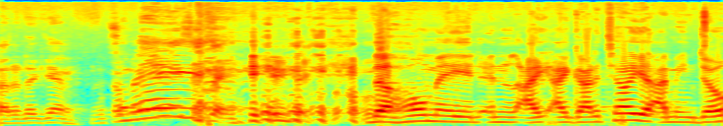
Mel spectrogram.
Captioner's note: laugh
